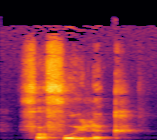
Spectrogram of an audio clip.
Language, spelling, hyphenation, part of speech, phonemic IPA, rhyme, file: Dutch, verfoeilijk, ver‧foei‧lijk, adjective, /vərˈfui̯.lək/, -ui̯lək, Nl-verfoeilijk.ogg
- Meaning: abominable, detestable, despicable, execrable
